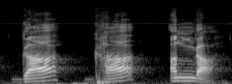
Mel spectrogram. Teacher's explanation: जैसे ही गा से स्टार्ट किया, गा, घा, अंगा, यहां से कंपन क्या हो गया, बहुत ज्यादा महसूस होने लगा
